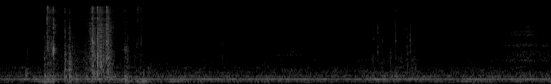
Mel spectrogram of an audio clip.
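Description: A person biting into a crusty bread crust and chewing it. Two loud crunching bites come about half a second and a second in, followed by softer chewing over a steady low hum.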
